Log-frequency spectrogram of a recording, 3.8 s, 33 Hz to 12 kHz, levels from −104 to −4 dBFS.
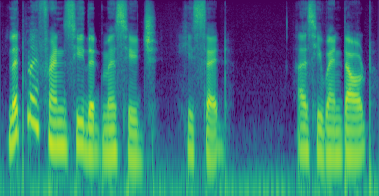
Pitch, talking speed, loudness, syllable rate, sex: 140 Hz, 190 wpm, -21 LUFS, 5.1 syllables/s, male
